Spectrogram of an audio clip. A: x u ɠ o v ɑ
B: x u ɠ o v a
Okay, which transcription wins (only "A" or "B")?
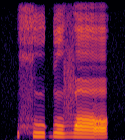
A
